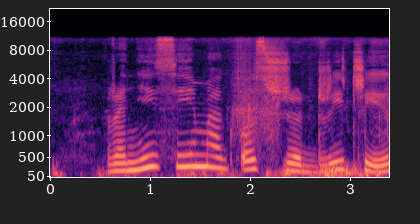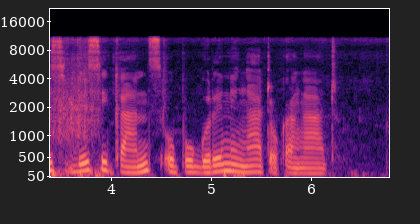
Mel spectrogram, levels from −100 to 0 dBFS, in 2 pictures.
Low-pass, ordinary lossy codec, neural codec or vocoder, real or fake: 10.8 kHz; none; none; real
